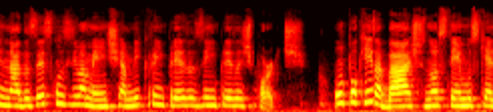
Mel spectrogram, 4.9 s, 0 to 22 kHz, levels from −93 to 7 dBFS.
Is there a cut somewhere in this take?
yes; 2 cuts; at 2.5 s, 3.7 s

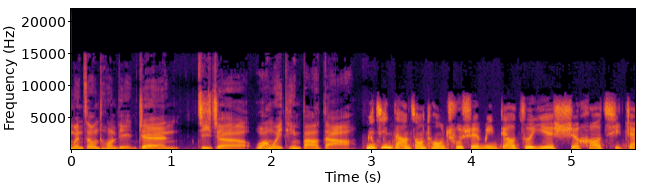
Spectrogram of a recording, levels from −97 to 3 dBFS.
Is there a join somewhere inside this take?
yes; 1 cut; at 2.9 s

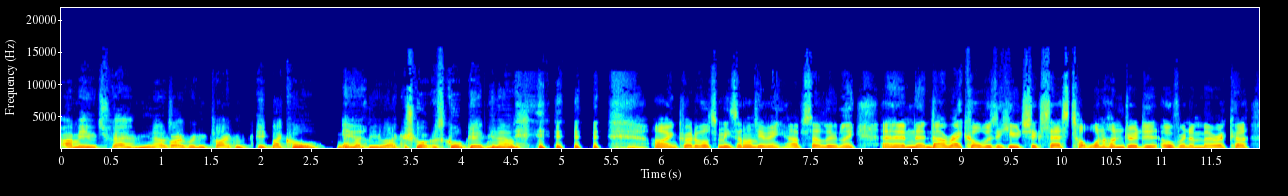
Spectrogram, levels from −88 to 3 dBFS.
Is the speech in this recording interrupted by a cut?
yes; 3 cuts; at 1.1 s, 2.7 s, 6.9 s

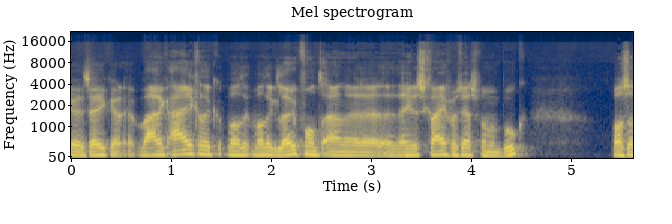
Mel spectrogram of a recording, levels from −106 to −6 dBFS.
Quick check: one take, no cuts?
yes; 0 cuts

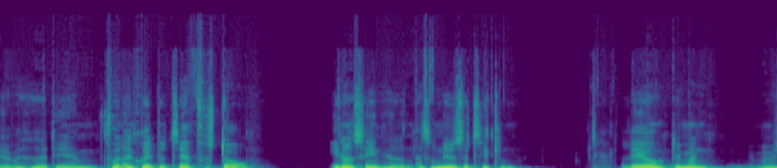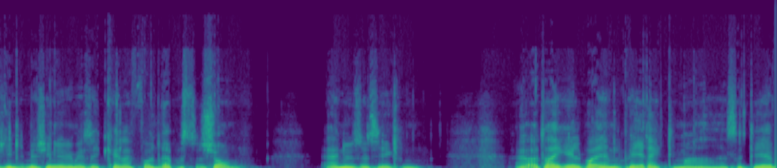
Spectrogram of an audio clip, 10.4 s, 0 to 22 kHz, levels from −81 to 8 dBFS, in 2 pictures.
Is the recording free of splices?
yes; 0 cuts

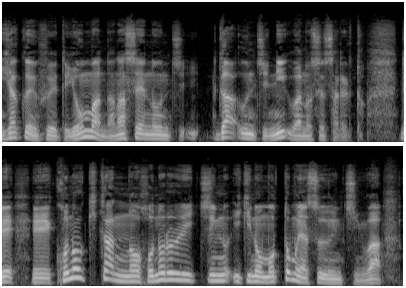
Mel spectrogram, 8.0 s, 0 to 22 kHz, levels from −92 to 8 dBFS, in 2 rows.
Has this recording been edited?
no; 0 cuts

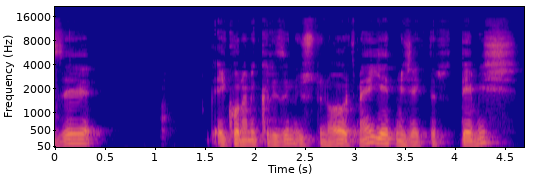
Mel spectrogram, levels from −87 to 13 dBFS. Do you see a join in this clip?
no; 0 cuts

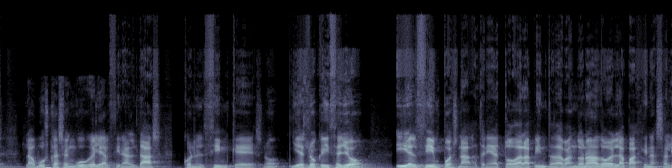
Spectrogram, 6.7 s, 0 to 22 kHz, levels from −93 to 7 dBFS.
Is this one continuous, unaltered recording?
no; 1 cut; at 1.7 s

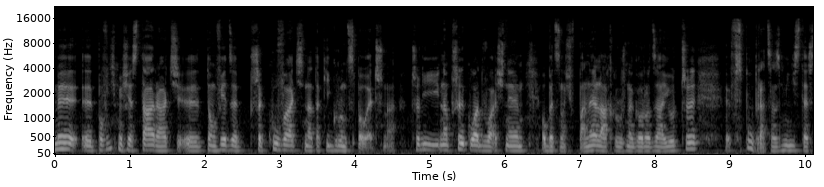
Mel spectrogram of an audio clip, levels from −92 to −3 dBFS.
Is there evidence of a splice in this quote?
no; 0 cuts

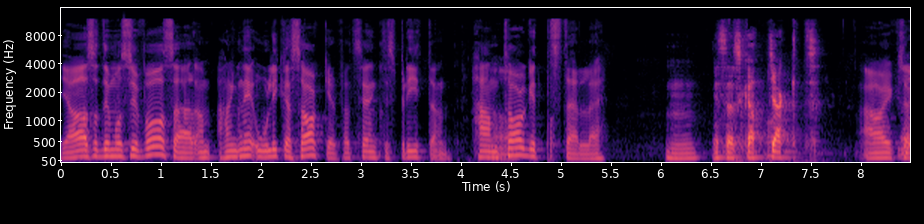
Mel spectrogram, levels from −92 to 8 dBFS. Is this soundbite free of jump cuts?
no; 5 cuts; at 1.3 s, 1.8 s, 3.2 s, 4.9 s, 6.5 s

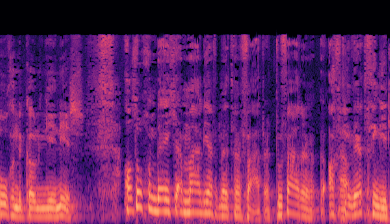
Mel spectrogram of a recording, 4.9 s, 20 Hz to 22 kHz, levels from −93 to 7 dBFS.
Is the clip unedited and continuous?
no; 3 cuts; at 1.7 s, 2.7 s, 3.5 s

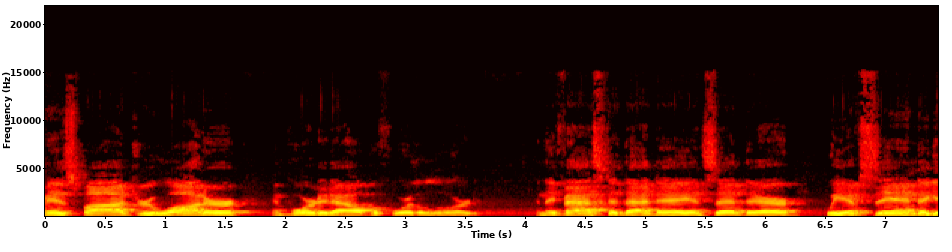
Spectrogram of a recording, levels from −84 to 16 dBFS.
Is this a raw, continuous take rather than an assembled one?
yes; 0 cuts

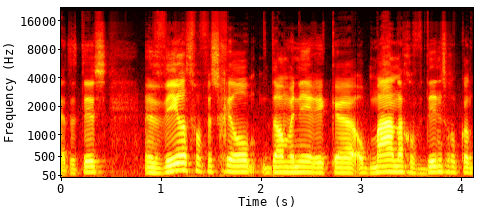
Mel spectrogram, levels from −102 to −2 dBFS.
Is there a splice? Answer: no; 0 cuts

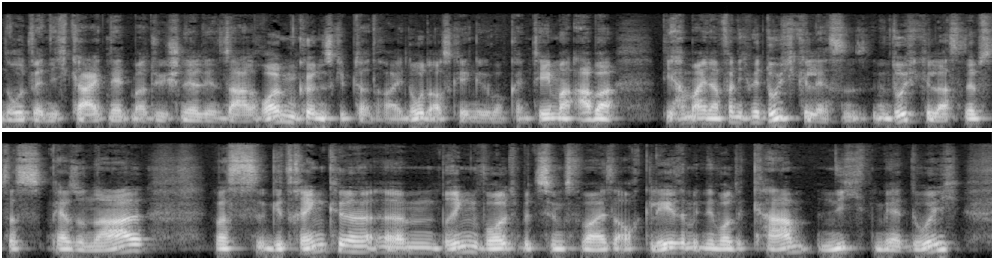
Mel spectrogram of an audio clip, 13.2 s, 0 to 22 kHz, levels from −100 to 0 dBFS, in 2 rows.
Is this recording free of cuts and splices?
yes; 0 cuts

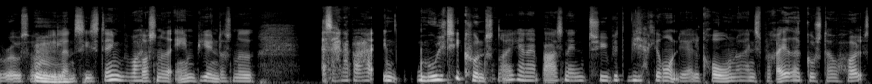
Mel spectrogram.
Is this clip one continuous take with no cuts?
no; 3 cuts; at 1.4 s, 3.7 s, 6.2 s

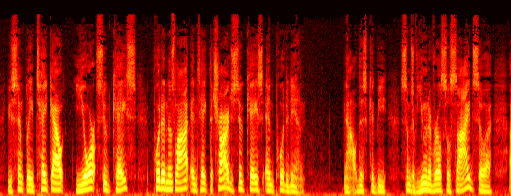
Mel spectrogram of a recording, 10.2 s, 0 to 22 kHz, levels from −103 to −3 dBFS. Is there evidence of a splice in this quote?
yes; 4 cuts; at 1.9 s, 3.4 s, 4.2 s, 8.2 s

